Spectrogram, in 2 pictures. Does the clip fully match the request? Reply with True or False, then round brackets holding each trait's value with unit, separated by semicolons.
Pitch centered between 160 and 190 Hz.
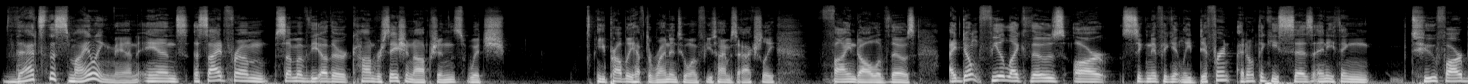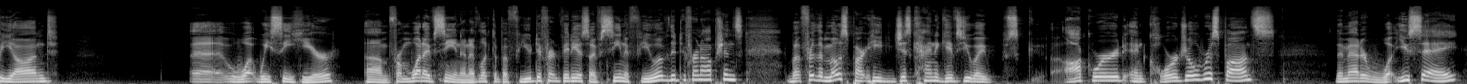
False (135 Hz)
